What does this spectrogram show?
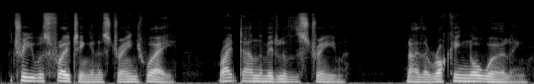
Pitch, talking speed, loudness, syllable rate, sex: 125 Hz, 215 wpm, -18 LUFS, 6.0 syllables/s, male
